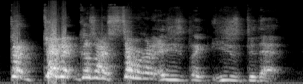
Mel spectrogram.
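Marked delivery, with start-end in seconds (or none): 0.1-1.5 very high, raised-voice yelling. Describing an actor's performance of raising his voice at people, imitating Ernest Borgnine yelling. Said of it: "just raised his voice at people".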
